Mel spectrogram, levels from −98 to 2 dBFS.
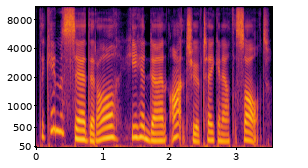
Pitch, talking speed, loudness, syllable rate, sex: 225 Hz, 255 wpm, -17 LUFS, 5.1 syllables/s, female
